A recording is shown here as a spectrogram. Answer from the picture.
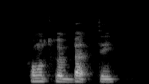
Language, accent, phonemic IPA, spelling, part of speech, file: French, Canada, /kɔ̃.tʁə.ba.te/, contrebattez, verb, LL-Q150 (fra)-contrebattez.wav
- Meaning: inflection of contrebattre: 1. second-person plural present indicative 2. second-person plural imperative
